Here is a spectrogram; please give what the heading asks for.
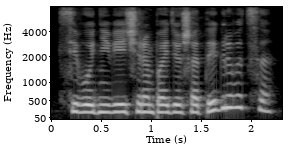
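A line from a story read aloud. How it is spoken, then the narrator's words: Plain. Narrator (Russian): спросил я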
